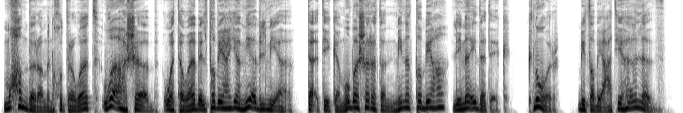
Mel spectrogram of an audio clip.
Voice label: arabic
